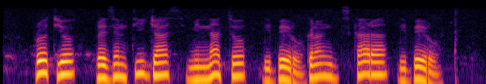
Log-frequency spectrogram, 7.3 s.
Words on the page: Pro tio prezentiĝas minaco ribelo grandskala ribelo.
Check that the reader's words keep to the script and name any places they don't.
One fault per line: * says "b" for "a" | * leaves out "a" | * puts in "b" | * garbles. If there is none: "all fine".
all fine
